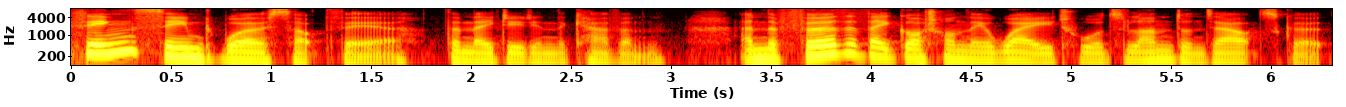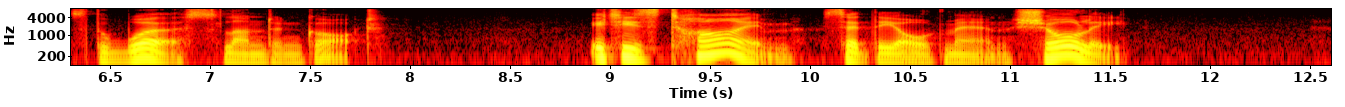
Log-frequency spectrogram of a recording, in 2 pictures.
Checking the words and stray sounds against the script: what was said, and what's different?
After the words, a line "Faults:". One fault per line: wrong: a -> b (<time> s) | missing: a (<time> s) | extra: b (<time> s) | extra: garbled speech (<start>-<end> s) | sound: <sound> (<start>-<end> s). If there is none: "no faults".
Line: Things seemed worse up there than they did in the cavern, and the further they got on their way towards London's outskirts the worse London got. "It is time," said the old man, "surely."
Things seemed worse up there than they did in the cavern, and the further they got on their way towards London's outskirts the worse London got. "It is time," said the old man, "surely."
Faults:
no faults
